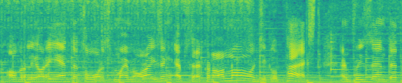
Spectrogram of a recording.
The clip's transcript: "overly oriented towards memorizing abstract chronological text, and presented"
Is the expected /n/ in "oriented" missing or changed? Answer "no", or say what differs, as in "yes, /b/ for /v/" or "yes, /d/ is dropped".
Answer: no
